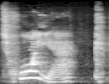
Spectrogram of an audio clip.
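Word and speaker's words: Towaoc: Our Colorado Limerick of the Damned, where we go to Toyac, Where? Colorado. I know, right? Toyac, that's how it's pronounced.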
